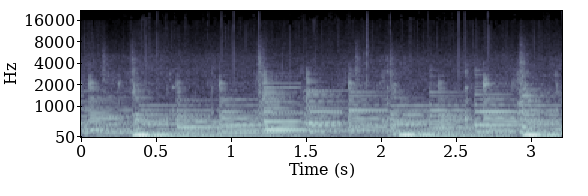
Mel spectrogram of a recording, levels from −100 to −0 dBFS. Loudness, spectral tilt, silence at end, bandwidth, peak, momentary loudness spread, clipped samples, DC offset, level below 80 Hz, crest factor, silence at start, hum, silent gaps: -26 LUFS; -8.5 dB/octave; 0 s; 8.2 kHz; -10 dBFS; 5 LU; under 0.1%; under 0.1%; -36 dBFS; 16 dB; 0 s; none; none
